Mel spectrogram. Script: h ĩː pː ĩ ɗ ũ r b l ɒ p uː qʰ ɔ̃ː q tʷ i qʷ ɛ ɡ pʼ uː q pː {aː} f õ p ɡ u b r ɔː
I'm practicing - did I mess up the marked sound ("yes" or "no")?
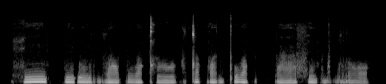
no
